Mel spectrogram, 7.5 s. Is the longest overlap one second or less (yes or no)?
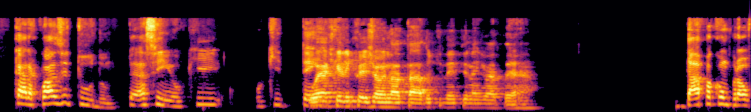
yes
